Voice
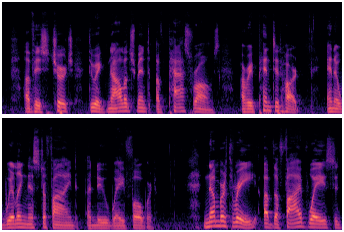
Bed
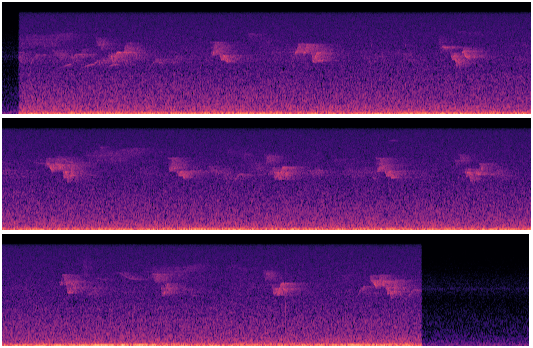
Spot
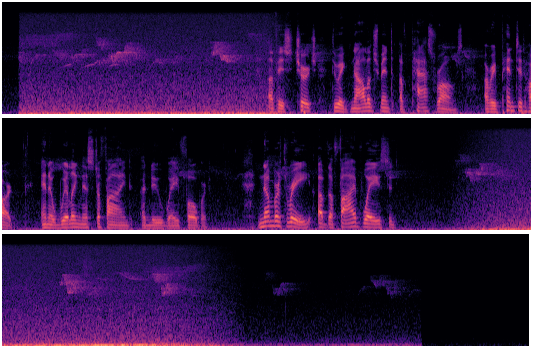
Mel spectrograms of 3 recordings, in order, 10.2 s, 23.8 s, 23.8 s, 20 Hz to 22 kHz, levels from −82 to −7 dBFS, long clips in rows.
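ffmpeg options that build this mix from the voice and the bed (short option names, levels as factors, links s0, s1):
-filter_complex "[0:a]adelay=3650,volume=0.841[s0];[1:a]volume=3.98,afade=t=out:st=4:d=0.33:silence=0.158489,afade=t=in:st=14.64:d=1.01:silence=0.125893,afade=t=out:st=18.28:d=1.26:silence=0.112202[s1];[s0][s1]amix=inputs=2:normalize=0"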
